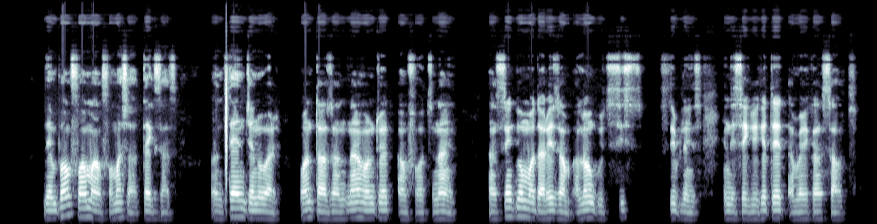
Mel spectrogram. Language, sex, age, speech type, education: Nigerian Pidgin, male, 15-29, spontaneous, tertiary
